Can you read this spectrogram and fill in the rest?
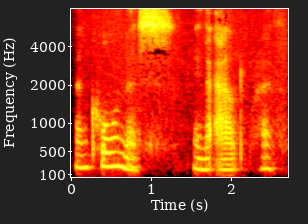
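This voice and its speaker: A woman, a native Chinese speaker, leading a guided meditation as a teacher, gently and with long unhurried pauses. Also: mid-range voice, fairly even intonation, creaky, breathy edge, poor audio.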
